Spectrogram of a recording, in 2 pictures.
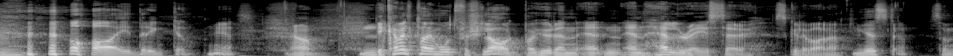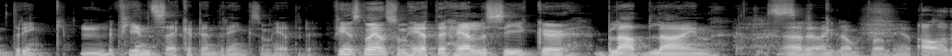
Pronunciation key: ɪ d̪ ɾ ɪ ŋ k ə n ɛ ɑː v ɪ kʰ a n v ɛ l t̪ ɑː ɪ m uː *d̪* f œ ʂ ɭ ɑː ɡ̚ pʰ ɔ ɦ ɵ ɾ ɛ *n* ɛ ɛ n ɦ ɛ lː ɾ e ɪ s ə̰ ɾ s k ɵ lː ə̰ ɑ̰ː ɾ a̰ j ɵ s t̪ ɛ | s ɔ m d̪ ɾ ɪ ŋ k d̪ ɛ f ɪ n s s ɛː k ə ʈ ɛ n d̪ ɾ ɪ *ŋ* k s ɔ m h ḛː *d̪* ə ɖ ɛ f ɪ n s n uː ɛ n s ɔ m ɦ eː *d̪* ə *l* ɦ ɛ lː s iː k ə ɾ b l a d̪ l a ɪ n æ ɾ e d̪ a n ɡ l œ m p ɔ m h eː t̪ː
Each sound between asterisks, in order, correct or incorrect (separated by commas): incorrect, correct, correct, incorrect, incorrect, incorrect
